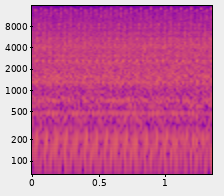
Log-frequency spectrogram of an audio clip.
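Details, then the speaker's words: Salvage Subaru BRZ at low idle with a fast, even metallic buzzing rattle riding on the engine pulses; suspected to be a large exhaust leak or something rubbing underneath, not confirmed. "When the RPM gets real low right now, I can hear whatever this rattle is. I can hear it right now."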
